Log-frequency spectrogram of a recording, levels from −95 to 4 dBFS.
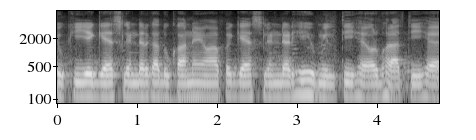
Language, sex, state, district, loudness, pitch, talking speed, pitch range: Hindi, male, Bihar, West Champaran, -17 LUFS, 110 Hz, 215 wpm, 110-115 Hz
